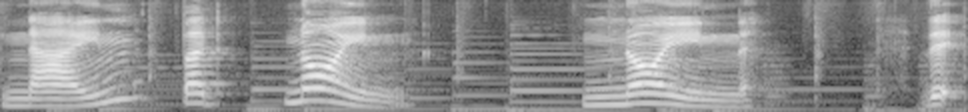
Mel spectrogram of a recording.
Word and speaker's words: nein: It's the same, just not nein, but neun. Neun. The E and U in German is pronounced as an Oi.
